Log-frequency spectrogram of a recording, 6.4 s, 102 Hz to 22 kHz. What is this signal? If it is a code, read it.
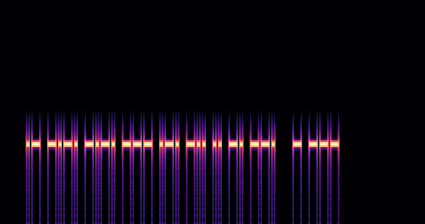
Morse code, heard as a keyed tone, about 30 wpm, 700 Hz. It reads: ACCORDING TO
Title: Sets of 2 Words 30wpm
